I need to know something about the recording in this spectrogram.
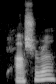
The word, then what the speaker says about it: Ashera: okay wheny just say asara right yes yeah asara AAR it it's spelled Ashera Asar like ash got it Ashera so or five steeds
